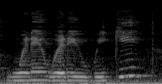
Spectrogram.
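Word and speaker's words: Veni vidi vici: My favorite Latin phrase is actually the Vene Vidi Vici phrase, because it's actually pronounced Vene Vidi Vici, which is like so like that's my favorite one, because like if you pronounce it correctly, it just sounds so funny.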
